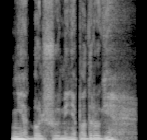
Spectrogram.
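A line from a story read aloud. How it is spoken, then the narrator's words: Sigh. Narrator (Russian): вздохнула Лейтарис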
